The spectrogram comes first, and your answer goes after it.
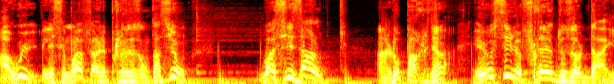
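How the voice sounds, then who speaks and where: Clear music plays in the background as someone speaks at a moderate pace in a put-on character voice. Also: man, medium pitch for a man. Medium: audio drama. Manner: formal, commanding.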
